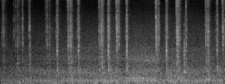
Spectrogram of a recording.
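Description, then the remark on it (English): Clacking keystrokes from a manual typewriter on display and available to touch strike in quick, uneven bursts, each a sharp mechanical snap over a faint low hum, with no voices present. “Then a typewriter made my finger strength feel inadequate.”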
